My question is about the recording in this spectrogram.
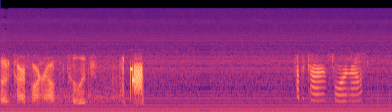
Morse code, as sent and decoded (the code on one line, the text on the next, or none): none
